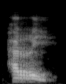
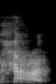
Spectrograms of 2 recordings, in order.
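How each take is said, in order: First: The word ends in an i vowel. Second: The word ends in an a vowel. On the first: The speaker calls it wrong. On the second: The speaker calls it right.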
